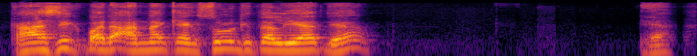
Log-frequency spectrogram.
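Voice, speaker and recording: A man's voice: sits high, fairly even intonation, a little fast, vocal fry. A man preaching a sermon as a pastor, emphatic, often asking the congregation a question and answering it himself.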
